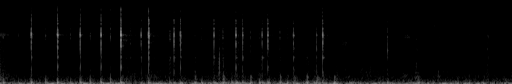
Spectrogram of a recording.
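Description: Fingertips tap and scratch the surface of a soft, hollow dark grey canvas cloth fanny pack resting on a table. Quick, dry taps and rough scratching strokes come in a dense, uneven patter, each with a bright crisp edge and a soft low thump, dying away almost instantly.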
